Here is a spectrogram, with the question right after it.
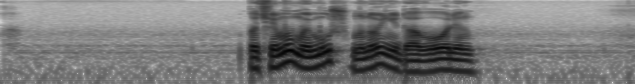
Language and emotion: Russian, sad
